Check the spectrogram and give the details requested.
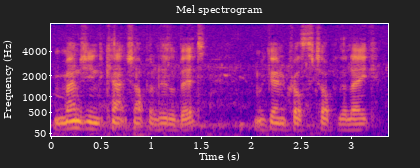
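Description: A man's voice: mid-range voice, fairly even intonation, fast, warm tone, a little hiss or hum. A man narrating his own dinghy race, chatty and self-deprecating, often breaking off mid-phrase. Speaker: dinghy racing sailor. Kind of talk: voice-over commentary on race footage.

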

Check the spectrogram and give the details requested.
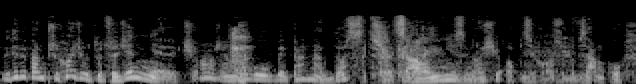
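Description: An actor playing a controlling, scheming secretary to a prince in a radio drama, with a firm, persuasive manner. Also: male voice, fairly low pitch.

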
